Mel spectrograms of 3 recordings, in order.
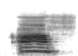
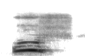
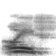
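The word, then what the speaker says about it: אויף: And it's spelled in transliteration OYF, but I keep telling students you have a choice of pronunciation of, af, oof, right? But it's really not oif.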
